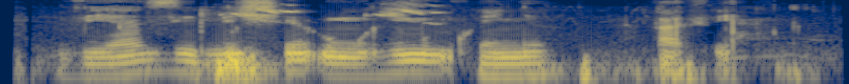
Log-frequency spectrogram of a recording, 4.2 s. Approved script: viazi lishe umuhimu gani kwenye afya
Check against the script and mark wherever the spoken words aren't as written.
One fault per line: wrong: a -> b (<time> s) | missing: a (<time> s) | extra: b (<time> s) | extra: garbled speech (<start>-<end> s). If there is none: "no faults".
missing: gani (2.3 s)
